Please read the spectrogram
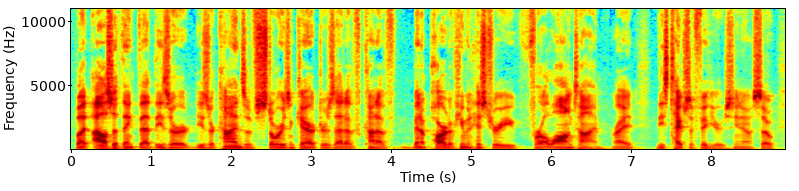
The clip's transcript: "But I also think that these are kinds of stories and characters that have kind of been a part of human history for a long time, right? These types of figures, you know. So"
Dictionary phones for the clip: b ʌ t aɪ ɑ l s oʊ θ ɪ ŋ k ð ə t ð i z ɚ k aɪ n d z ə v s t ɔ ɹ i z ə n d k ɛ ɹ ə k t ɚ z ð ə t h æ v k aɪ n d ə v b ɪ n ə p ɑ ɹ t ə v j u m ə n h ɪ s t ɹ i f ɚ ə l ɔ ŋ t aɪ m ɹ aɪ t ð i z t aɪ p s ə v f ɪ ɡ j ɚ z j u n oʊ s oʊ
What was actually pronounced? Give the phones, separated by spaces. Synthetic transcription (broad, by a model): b ʌ t aɪ ɑ l s oʊ θ ɪ ŋ k ð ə t ð i z ɚ k aɪ n d z ə v s t ɔ ɹ i z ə n k ɛ ɹ ə k t ɚ z ð ə t h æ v k aɪ n d ə v b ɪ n ə p ɑ ɹ t ə v j u m ə n h ɪ s t ɹ i f ɚ ə l ɔ ŋ t aɪ m ɹ aɪ t ð i z t aɪ p s ə v f ɪ ɡ j ɚ z j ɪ n oʊ s oʊ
